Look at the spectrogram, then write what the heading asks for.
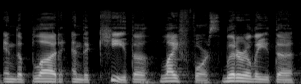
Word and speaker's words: qi: the blood and the qi, the life force, literally the steam rising from the rice. That's the translation. Yeah, some folks pronounce it qi as well, so either way.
